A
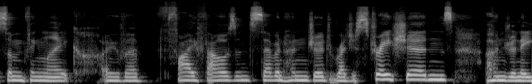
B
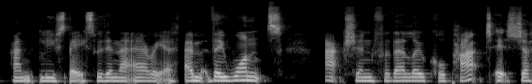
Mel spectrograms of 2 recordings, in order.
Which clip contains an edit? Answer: B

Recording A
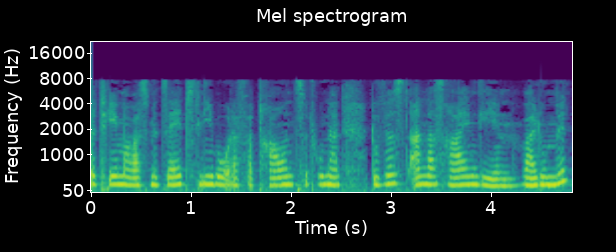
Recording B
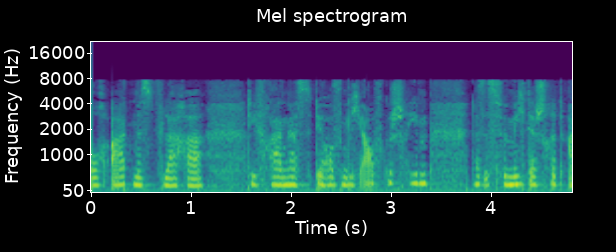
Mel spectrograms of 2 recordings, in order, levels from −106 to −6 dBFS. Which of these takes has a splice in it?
B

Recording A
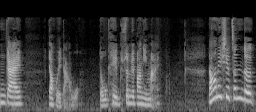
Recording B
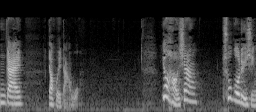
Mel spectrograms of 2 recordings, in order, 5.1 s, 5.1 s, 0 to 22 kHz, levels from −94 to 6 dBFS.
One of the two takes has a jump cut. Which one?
A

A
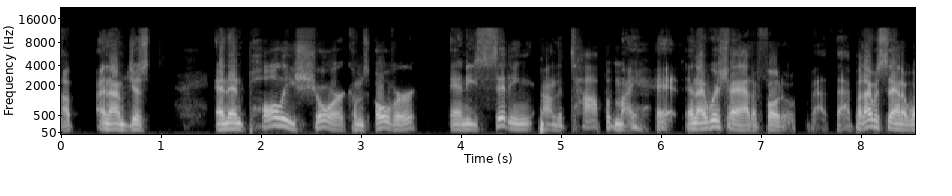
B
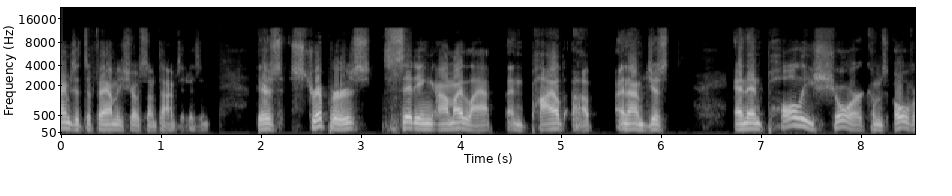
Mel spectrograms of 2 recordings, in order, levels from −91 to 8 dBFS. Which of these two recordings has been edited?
A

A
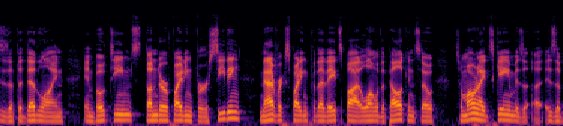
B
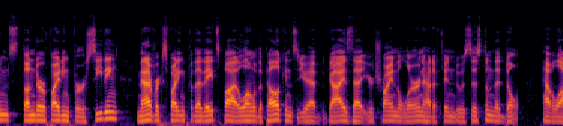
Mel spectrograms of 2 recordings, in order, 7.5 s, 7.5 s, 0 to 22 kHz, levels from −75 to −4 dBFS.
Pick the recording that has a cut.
B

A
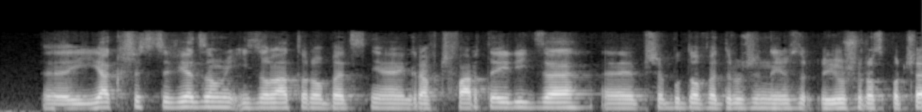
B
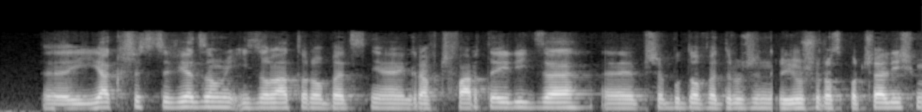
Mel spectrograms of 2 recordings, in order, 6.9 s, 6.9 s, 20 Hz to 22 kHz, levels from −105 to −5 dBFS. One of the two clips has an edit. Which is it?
B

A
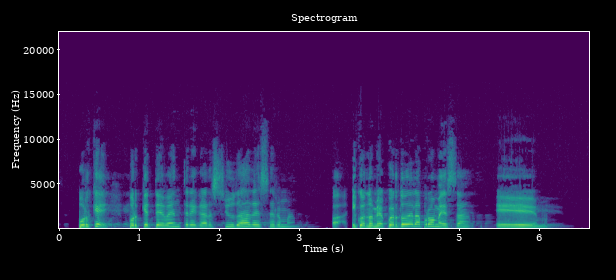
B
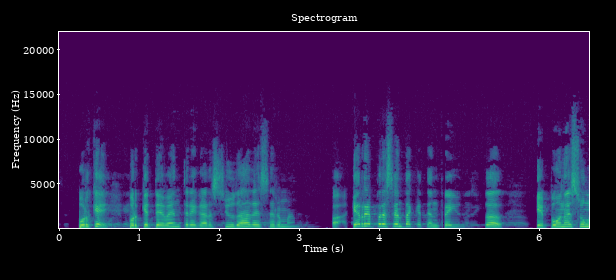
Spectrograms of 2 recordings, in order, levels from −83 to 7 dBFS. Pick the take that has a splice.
A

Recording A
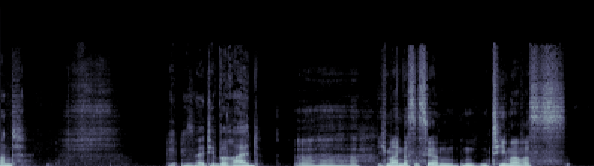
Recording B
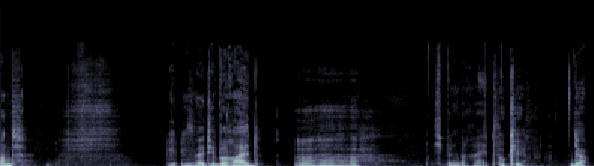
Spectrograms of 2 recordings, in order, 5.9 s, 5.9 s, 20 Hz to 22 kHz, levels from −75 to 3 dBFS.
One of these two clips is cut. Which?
A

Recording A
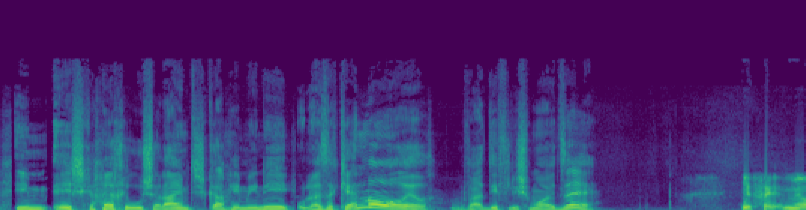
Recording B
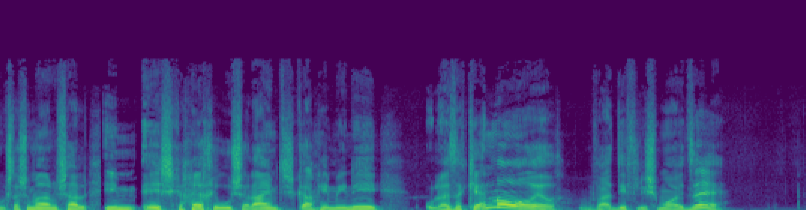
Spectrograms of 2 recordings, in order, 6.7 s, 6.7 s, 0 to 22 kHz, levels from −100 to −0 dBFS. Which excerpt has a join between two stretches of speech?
A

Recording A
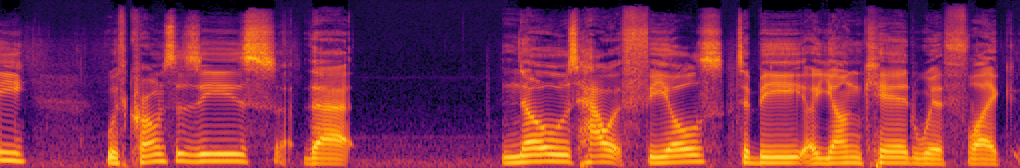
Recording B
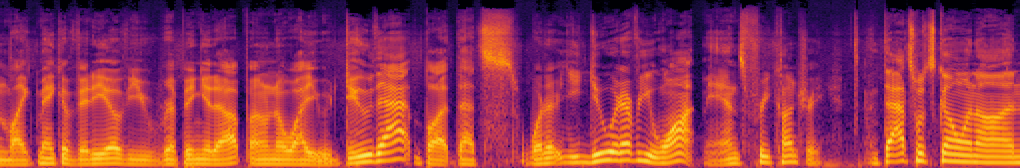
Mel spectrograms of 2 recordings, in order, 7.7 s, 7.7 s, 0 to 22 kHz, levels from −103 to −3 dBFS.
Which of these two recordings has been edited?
A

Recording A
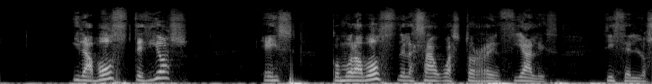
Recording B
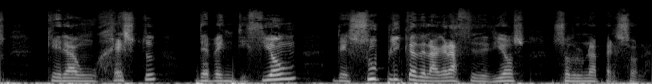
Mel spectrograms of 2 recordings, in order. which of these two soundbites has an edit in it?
B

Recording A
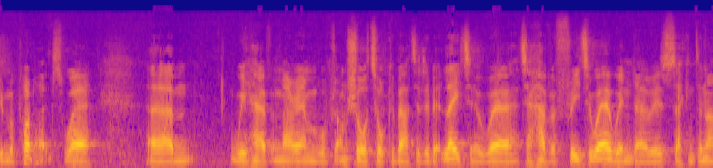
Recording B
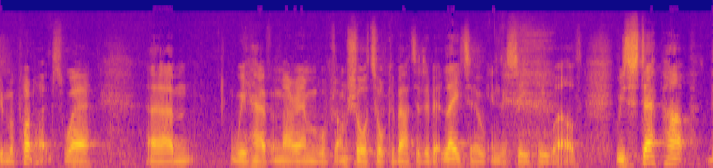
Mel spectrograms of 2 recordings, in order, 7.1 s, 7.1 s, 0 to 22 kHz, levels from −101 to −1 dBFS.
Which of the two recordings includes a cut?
B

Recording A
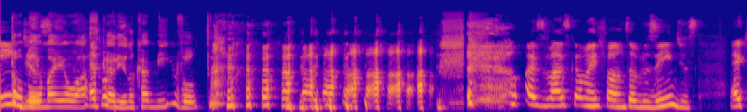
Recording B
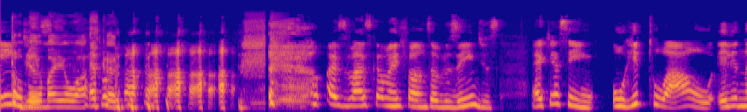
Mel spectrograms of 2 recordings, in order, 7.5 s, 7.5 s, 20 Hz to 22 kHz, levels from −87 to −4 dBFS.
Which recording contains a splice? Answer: B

